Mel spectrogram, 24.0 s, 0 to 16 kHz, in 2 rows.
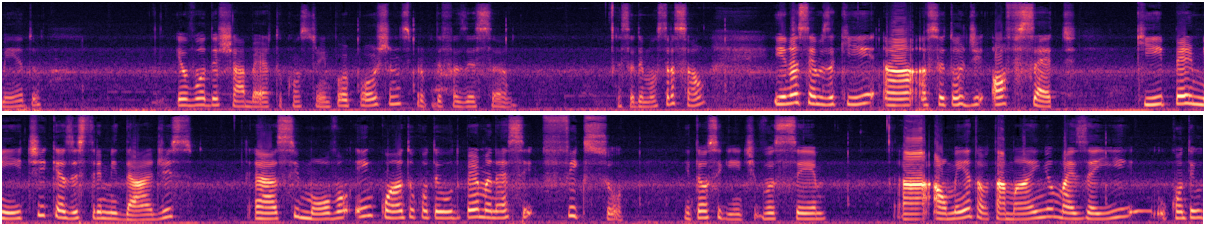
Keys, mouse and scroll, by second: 20.6 click.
